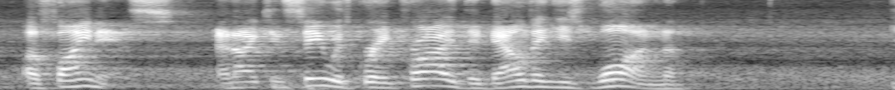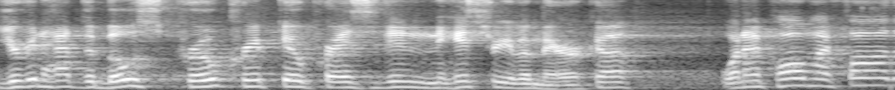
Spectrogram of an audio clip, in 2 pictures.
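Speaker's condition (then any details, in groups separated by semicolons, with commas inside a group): No condition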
